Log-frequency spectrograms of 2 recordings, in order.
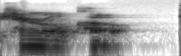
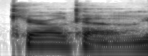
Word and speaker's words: Carolco: It's probably, is it Carolco or is it Carolco? – Everybody in the building used to say Carolco. – Carolco, yeah. – But I've heard it in documentaries called Carolco.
